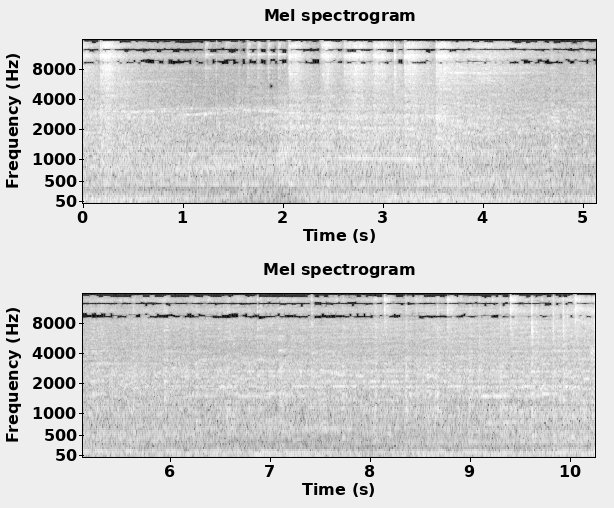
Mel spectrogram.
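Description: Music played loud over a football stadium's public-address system during the pre-match line-up, with a heavy, steady bass.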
